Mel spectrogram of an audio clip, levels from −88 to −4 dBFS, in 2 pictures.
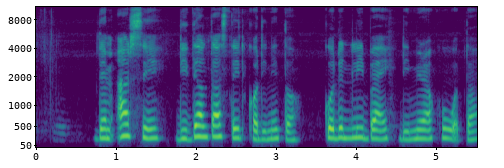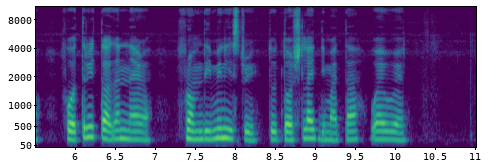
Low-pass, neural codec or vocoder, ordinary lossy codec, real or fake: none; none; none; real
